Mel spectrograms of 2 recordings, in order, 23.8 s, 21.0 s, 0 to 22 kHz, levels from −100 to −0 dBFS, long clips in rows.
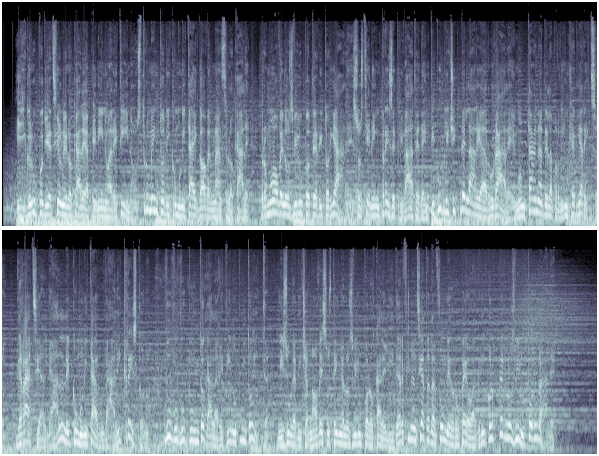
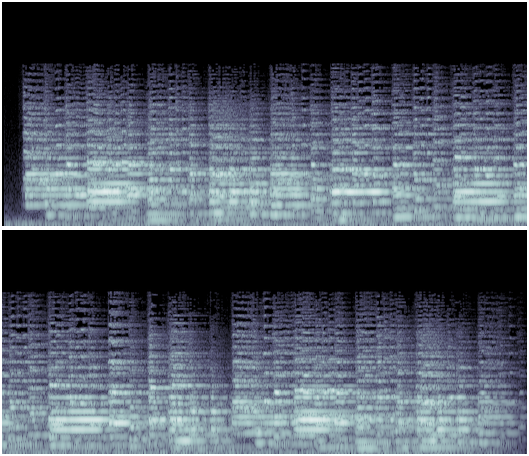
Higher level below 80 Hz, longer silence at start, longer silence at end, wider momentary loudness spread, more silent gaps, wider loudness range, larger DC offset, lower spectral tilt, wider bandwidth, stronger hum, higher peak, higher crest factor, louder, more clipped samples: first, -20 dBFS vs -40 dBFS; second, 0.05 s vs 0.4 s; first, 0.3 s vs 0.1 s; second, 5 LU vs 11 LU; neither; about the same, 1 LU vs 3 LU; neither; second, -6 dB/octave vs -7.5 dB/octave; first, 17.5 kHz vs 7.6 kHz; neither; about the same, 0 dBFS vs -2 dBFS; second, 10 dB vs 16 dB; first, -11 LUFS vs -19 LUFS; neither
